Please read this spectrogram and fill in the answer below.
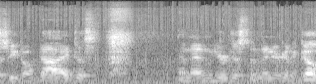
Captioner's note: inhales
